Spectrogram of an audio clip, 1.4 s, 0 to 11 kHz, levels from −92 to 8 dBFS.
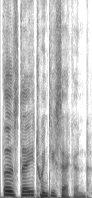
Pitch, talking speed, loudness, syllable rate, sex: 140 Hz, 130 wpm, -17 LUFS, 4.7 syllables/s, male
